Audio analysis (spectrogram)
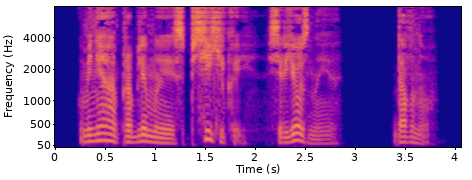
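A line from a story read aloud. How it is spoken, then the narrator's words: Strained, trembling voice. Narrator (Russian): с трудом собравшись, произнес дрожащим голосом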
